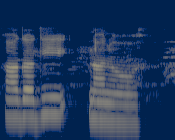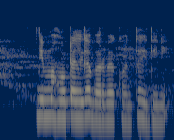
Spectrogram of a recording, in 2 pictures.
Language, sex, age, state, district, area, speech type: Kannada, female, 18-30, Karnataka, Davanagere, urban, spontaneous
